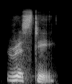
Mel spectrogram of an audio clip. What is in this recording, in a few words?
"wristy", Indian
